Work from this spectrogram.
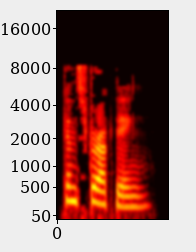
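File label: "constructing", English, British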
